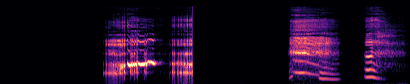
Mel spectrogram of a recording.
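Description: A person's voice letting out loud wordless cries in four bursts, the first starting about a second and a half in; the later two slide down in pitch.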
